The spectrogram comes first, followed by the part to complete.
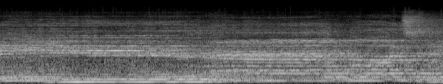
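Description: Male vocal quartet singing in harmony through handheld microphones, several voices holding long sustained notes together.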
